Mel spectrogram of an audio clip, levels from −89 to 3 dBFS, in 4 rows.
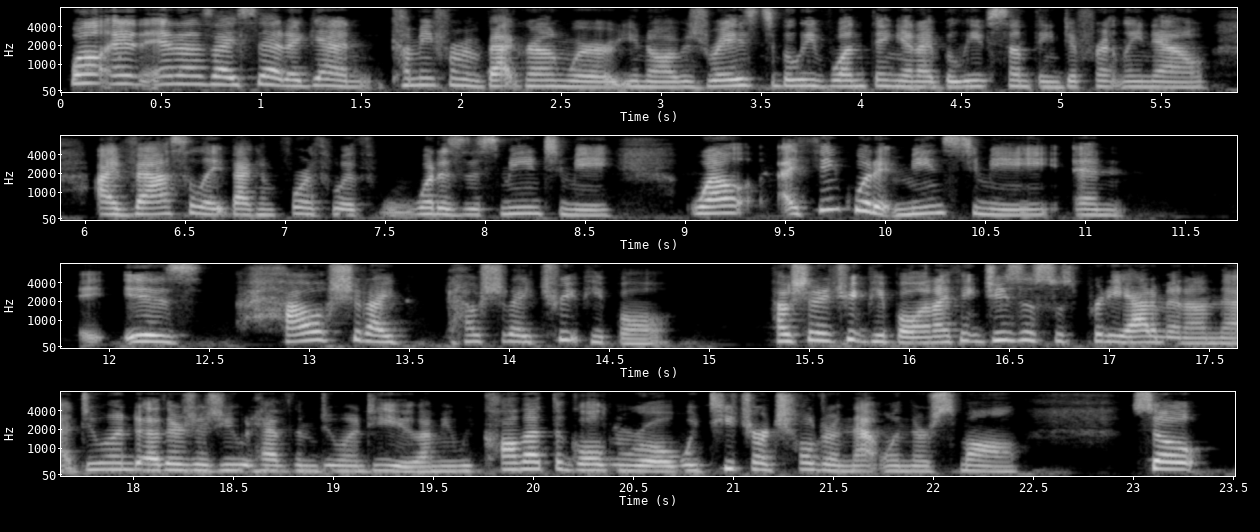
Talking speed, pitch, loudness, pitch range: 255 wpm, 215 Hz, -19 LUFS, 195-240 Hz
